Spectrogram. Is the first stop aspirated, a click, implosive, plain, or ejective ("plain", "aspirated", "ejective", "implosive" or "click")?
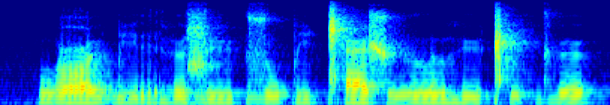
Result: implosive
